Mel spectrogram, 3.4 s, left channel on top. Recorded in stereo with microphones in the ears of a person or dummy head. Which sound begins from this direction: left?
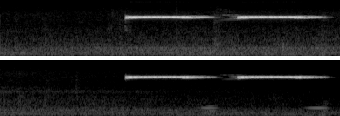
A fire alarm, at 1.2 s.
